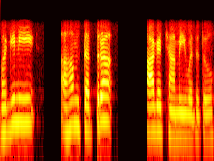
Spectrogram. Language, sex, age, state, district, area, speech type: Sanskrit, female, 60+, Karnataka, Bangalore Urban, urban, conversation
